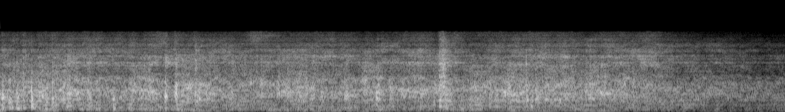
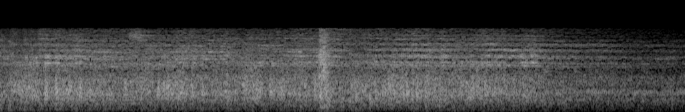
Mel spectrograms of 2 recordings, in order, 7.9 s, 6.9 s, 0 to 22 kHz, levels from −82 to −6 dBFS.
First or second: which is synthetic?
first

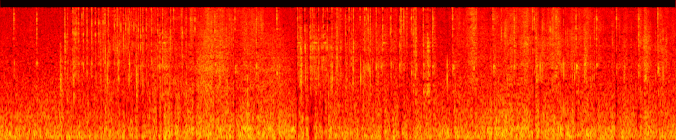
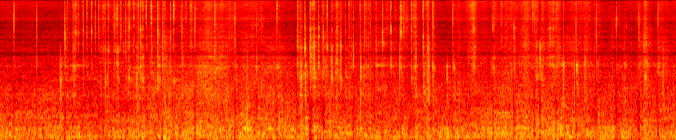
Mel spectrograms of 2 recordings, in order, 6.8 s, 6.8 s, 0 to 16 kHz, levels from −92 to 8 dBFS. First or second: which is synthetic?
second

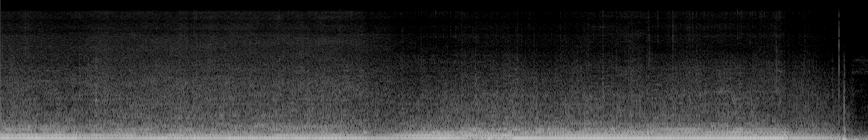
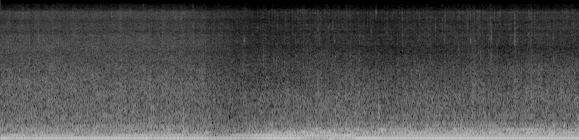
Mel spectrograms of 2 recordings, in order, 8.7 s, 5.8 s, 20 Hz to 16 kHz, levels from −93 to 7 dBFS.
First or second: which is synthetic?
first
